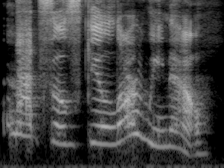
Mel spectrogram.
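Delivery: high, slow, taunting gloat. Acted. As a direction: rub it in their face. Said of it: "Rainbow gloated".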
